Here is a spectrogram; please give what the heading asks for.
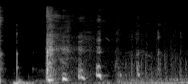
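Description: A loud, close burp right into the microphone, a low throaty rumble broken into a few short voiced pulses, then fading into quiet room noise.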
